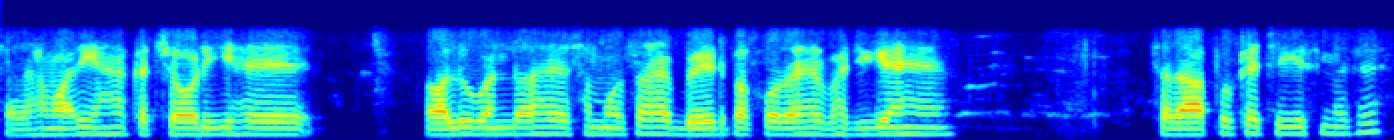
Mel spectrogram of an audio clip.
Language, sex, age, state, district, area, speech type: Hindi, male, 18-30, Madhya Pradesh, Seoni, urban, conversation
